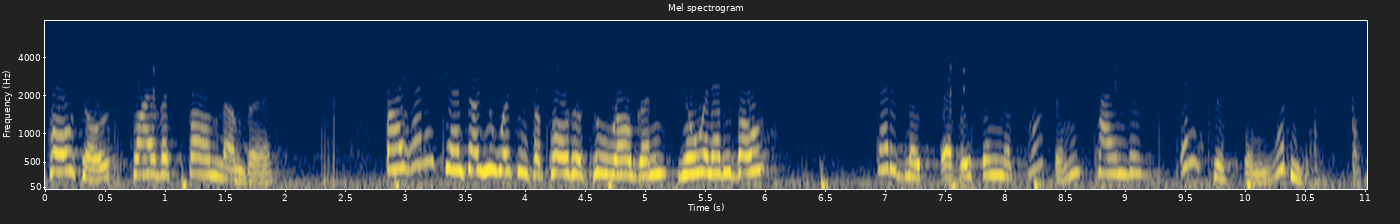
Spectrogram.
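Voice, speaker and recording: Tough, desperate American sweetheart of a condemned man, high, swooping delivery, tinny vintage radio crime play. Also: big pitch swings, normal speed. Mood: suspicious. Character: desperate, determined woman defending her condemned sweetheart. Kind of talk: old-time American radio drama acting. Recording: thin, band-limited, noisy old radio recording.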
